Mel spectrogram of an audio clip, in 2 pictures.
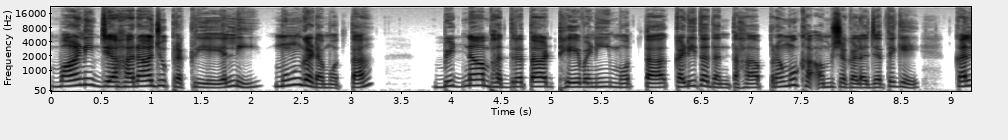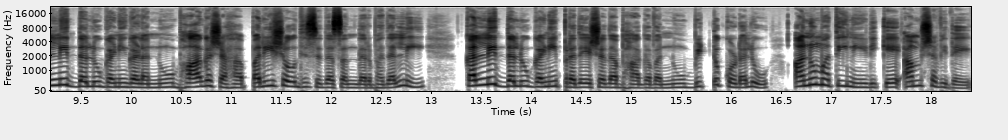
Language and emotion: Kannada, neutral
